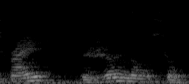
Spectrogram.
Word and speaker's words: Franck Genonceau: My last name is horrible to pronounce. So I give a try if you don't mind. So my name is Franck Genonceau.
